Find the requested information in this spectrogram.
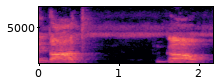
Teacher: इसलिए दांत, गांव, ये जो चंद्रबिंदी वाले जो शब्द है, जब हम उच्चारण कर रहे होते हैं तो हम देखते हैं कि उसकी थोड़ी सी ध्वनि जो है हमारे नाक से भी उच्चारित होती है। तो नासिका विवर से उत्पन्न होने वाली नासिक ध्वनियां होती है, अर्थात अनुनासिक ध्वनियां भी उसको कहते हैं।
